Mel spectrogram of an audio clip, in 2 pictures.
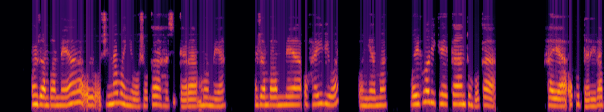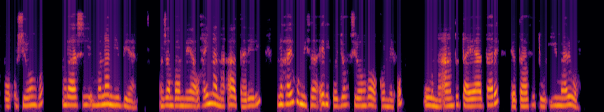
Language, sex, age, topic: Oshiwambo, male, 18-24, agriculture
